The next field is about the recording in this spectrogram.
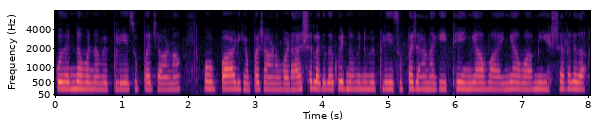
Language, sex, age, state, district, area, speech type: Dogri, female, 18-30, Jammu and Kashmir, Reasi, rural, spontaneous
